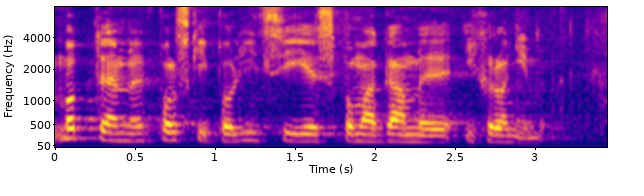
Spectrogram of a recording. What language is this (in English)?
Polish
